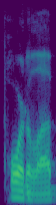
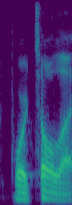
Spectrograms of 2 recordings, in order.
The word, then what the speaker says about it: Portola: because I know the neighborhood in San Francisco is pronounced Portala, but Portola Valley is pronounced Portola.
